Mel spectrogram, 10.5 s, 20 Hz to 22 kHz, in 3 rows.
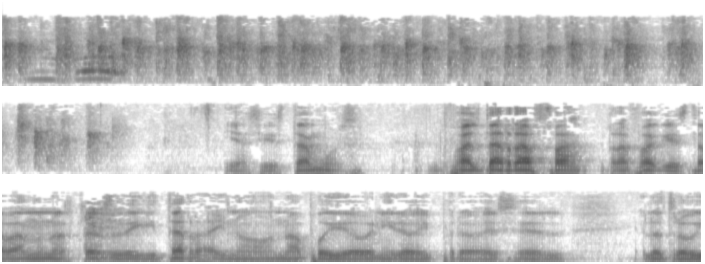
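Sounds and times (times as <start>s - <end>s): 
crowd applauding a bass player: 0.0s - 4.2s
speech: 4.6s - 10.4s.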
